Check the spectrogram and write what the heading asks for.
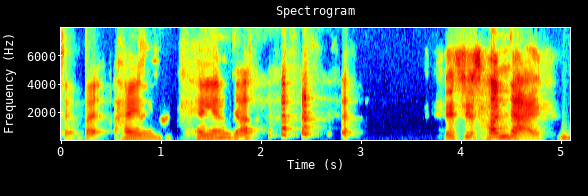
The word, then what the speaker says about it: Hyundai: Well, we've got Hyundai or as my sister would say, Hayi or something like that or Kia.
